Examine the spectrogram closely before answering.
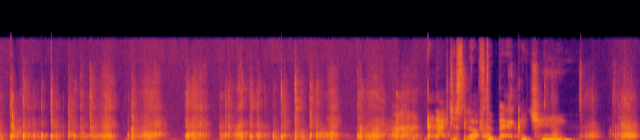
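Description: Cardboard boxes rustle and scrape as hands handle them.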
